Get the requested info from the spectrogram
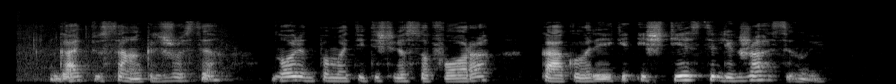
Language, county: Lithuanian, Vilnius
